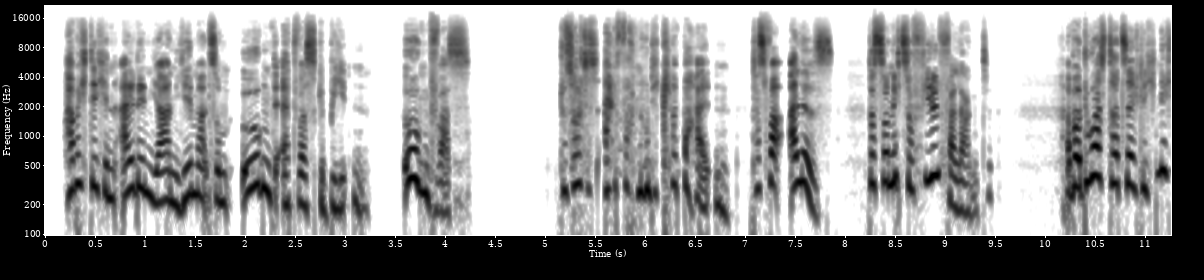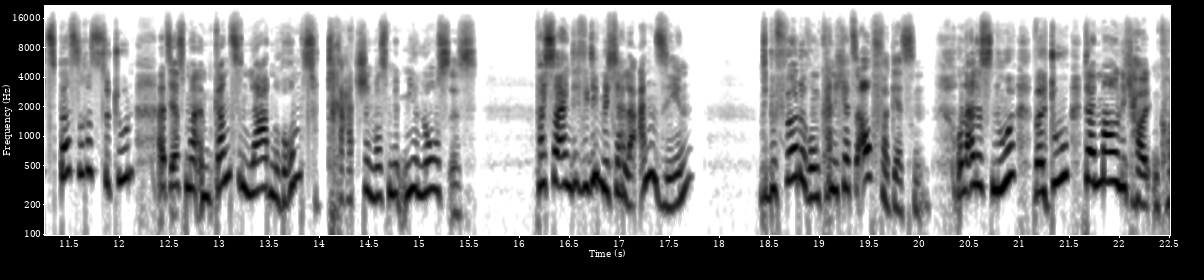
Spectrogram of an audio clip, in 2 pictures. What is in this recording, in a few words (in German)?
Schauspiel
